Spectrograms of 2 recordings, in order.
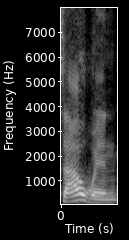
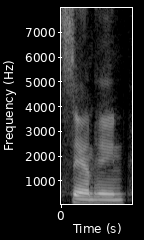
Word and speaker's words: Samhain: um it's actually pronounced sauwin it's but it's spelled samhain and he calls it samhain but it's pronounced sauwan because it's like a gaelic thing i'd listen let's just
